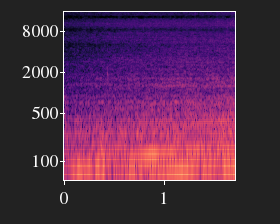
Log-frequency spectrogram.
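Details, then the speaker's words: 1979 Bayliner engine, just reassembled, on the water under throttle: deep, even roar building smoothly with no knocks or misses; oil pressure, charging and temperature good, motor running really well. "Ooh, that turns us pretty good. Motor's actually running really, really good."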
